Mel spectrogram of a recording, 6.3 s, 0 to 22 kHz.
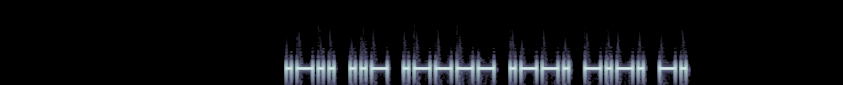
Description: Morse code, heard as a keyed tone, about 29 wpm, 700 Hz. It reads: LU1PCN
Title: DXCC-100 Call Signs - 6 Characters - Repeated 3x - 30wpm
